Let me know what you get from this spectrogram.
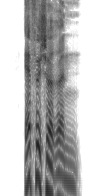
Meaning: inflection of äffisch: 1. strong genitive masculine/neuter singular comparative degree 2. weak/mixed genitive/dative all-gender singular comparative degree
- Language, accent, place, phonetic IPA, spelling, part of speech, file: German, Germany, Berlin, [ˈɛfɪʃəʁən], äffischeren, adjective, De-äffischeren.ogg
